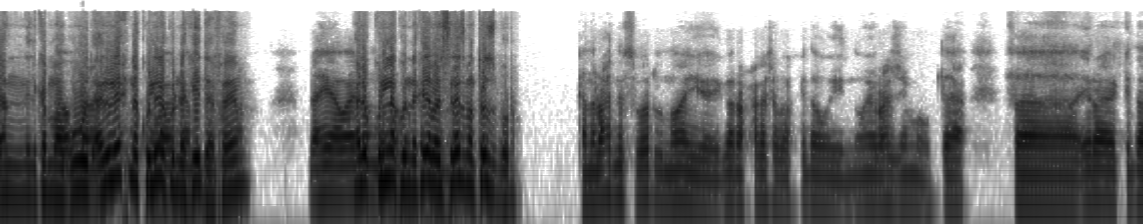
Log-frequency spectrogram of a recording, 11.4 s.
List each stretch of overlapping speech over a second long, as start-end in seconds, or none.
0.5-2.5, 3.5-4.8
